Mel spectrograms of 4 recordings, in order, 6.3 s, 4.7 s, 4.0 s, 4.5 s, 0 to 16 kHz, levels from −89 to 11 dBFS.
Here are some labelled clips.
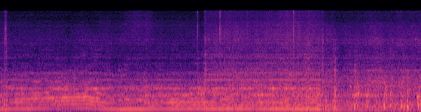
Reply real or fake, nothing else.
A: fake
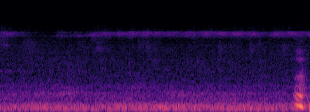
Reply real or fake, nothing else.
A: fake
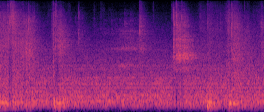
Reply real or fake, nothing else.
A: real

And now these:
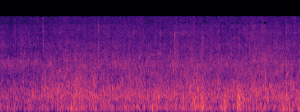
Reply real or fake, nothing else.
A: fake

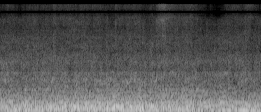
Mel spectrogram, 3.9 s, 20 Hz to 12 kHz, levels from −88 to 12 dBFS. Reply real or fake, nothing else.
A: fake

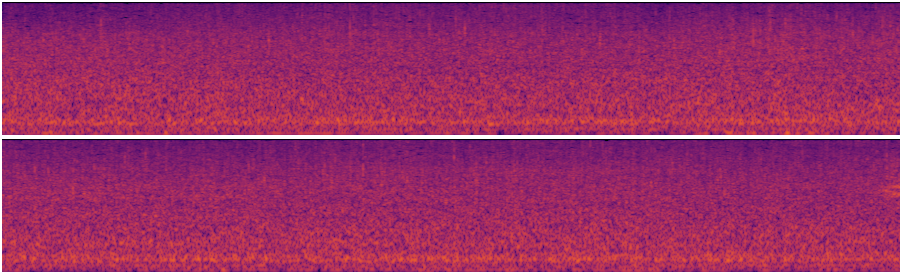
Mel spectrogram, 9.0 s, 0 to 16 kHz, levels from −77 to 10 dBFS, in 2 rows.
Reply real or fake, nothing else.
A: real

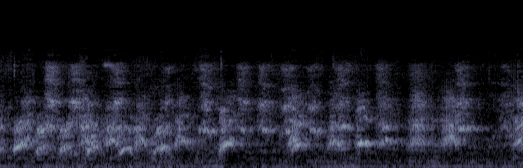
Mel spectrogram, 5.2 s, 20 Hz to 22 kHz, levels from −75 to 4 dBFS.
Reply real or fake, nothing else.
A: fake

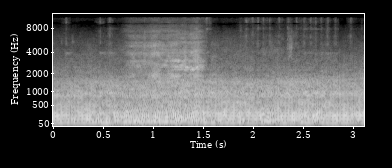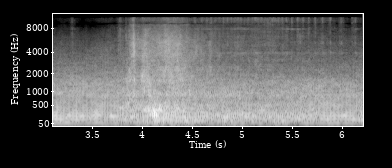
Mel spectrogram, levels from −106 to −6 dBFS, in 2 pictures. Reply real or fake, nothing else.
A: fake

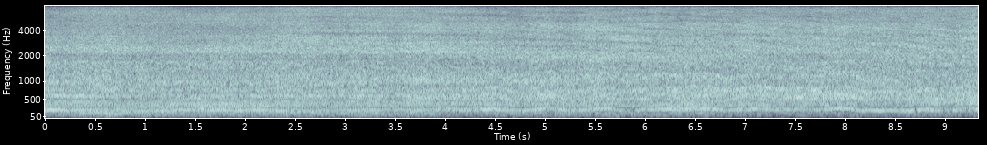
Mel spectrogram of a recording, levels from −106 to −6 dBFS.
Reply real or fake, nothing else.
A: fake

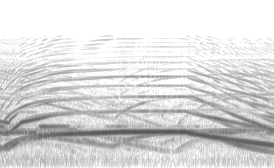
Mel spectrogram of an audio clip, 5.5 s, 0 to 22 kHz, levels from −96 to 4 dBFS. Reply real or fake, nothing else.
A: real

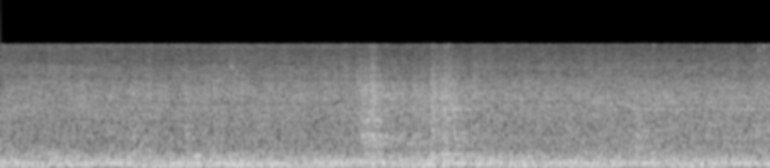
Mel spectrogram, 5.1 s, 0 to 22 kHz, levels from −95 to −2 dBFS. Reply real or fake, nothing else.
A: real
